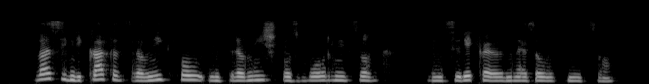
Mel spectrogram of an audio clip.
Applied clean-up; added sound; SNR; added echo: neural mask model DeepFilterNet 3.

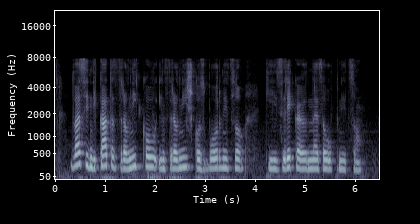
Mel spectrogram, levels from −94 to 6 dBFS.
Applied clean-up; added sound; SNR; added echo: none; none; none; none.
